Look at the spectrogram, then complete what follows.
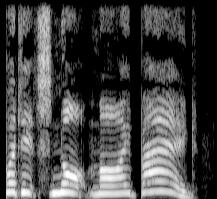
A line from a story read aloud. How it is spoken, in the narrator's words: I shouted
